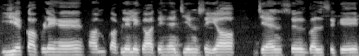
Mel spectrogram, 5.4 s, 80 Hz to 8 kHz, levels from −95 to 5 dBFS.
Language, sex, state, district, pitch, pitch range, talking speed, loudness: Hindi, male, Uttar Pradesh, Jyotiba Phule Nagar, 155 Hz, 150-160 Hz, 145 wpm, -14 LUFS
